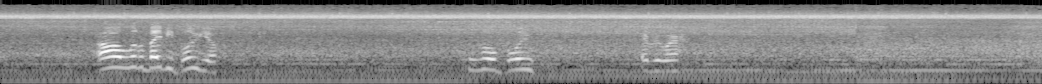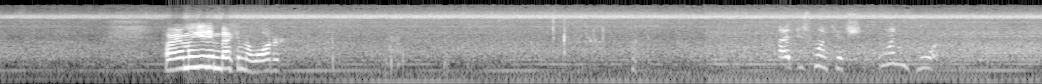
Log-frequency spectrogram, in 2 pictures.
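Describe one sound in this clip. A young man talks casually outdoors, close by.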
